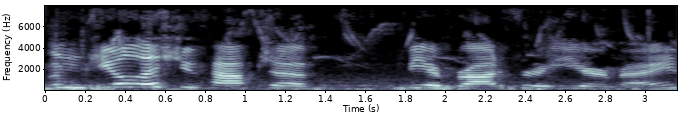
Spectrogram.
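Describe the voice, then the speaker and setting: The speech moves at a moderate pace, with noticeable background noise in the recording. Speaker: university student, show host. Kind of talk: casual chat. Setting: eating a meal on camera.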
